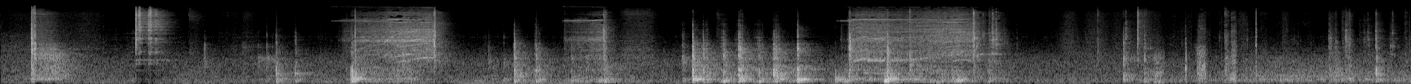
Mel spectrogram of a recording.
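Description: Small cordless electric screwdriver running in two short bursts of about a second each, backing out the screws of a wall outlet. Plastic clicks and rattles from the outlet and its cover plate come between the bursts.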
